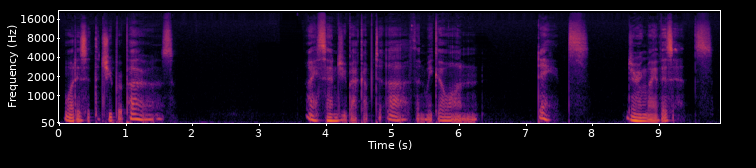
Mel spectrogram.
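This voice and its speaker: Breathy, whispering possessive demon played by a performer. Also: mid-range voice, warm tone, heavily acted. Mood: measured, fond. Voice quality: breathy, husky, much of it whispered. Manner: slow, formal, deliberate, intimate. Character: possessive demon ruler of hell, softly devoted. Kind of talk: ASMR roleplay monologue.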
